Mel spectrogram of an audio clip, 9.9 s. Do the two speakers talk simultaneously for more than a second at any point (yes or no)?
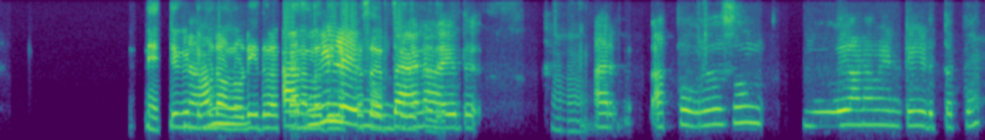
yes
